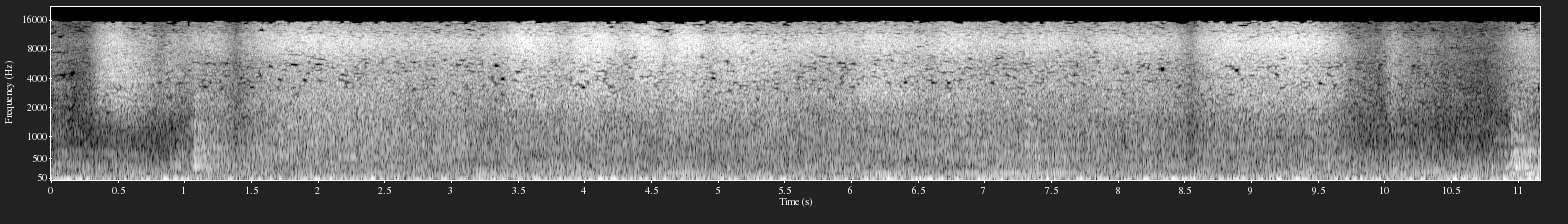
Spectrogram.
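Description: Cloth duster wiping chalk off a chalkboard: a dry, hissing rub in repeated sweeping strokes that stops about ten seconds in.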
